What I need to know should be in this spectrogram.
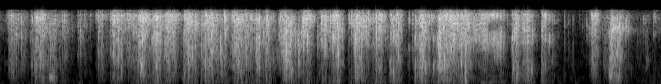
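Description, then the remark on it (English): Tough, crinkly plastic blind-bag packaging of a Crystal Kingdom pony toy being ripped and wrestled open, a dense run of loud crackling, tearing and rustling bursts that continues almost without pause, easing briefly near the end before one last flurry. “At least the plastic is very noisy.”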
